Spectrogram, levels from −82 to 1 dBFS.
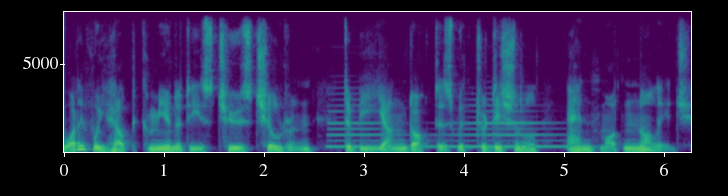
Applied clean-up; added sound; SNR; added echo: none; Wind instrument, woodwind instrument; 11 dB; none.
